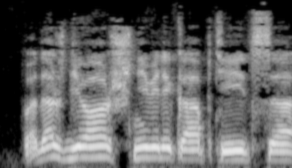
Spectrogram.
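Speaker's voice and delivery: plain reading voice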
